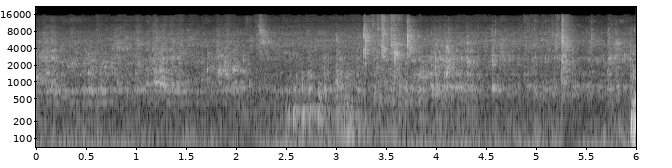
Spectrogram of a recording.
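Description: Water running from a tap as a steady hiss, with a few short knocks about two, three and a half and five seconds in.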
